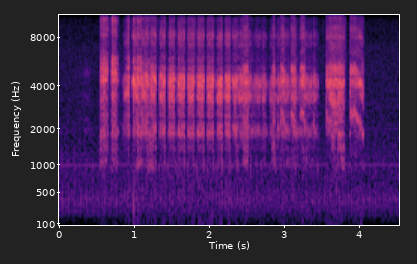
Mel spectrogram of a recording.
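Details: Sand martin at the nest, recorded on a 2009 nest camera: a dense, steady run of buzzy rasps mixed with chirping twitters for about three and a half seconds, then silence.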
